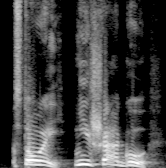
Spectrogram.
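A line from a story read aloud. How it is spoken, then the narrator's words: Yelled. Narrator (Russian): завопил Нгуен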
